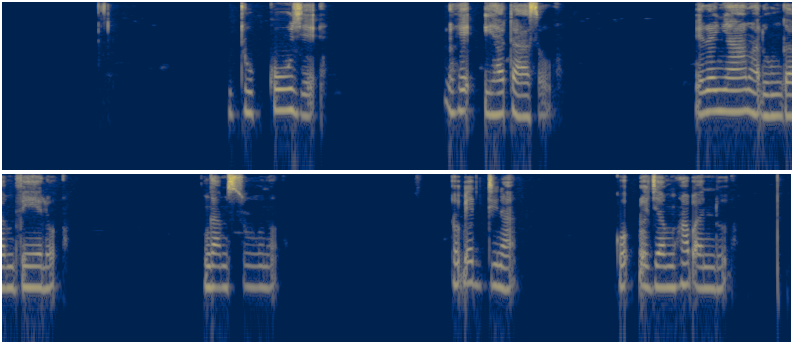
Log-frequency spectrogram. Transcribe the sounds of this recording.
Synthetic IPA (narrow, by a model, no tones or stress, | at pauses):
dukːuːd͡ʒɛ̰ | ɗɔɦeʔːihatasɔ̰ | ʔɛɗɔɲaːmaɗumŋɡamvɛːlɔ | ŋɡamsuːnɔ̰ | ɗɔɓedːina | ɡ̥ɔɗːɔd͡ʒamuɦaɓanːdu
